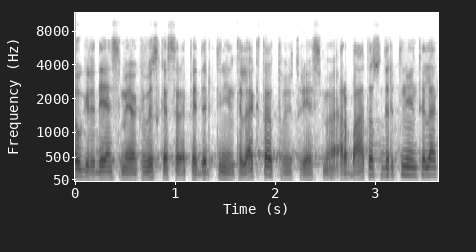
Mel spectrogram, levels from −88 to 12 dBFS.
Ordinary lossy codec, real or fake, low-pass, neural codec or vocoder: Opus, 32 kbps; fake; 7.2 kHz; codec, 16 kHz, 16 kbps, FreqCodec, larger model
